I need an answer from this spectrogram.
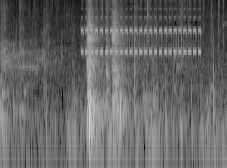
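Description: A landline telephone rings in a kitchen with a fast trilling electronic ring lasting just over a second. A sharp thump comes at its start, and the ring is alone, with no voices.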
